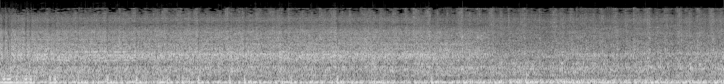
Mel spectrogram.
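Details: 1980 Sierra C15, junkyard L31 Vortec 350 (130k-mile pistons/rods, 9.5:1), Summit K1107 .488/.510 lift cam, Performer RPM intake, 600 Holley, Flowtech headers, Thrush turbo mufflers; cold start: loud, choppy lope with uneven low thumps and occasional rev blips from big-lift cam; mic clipping.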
